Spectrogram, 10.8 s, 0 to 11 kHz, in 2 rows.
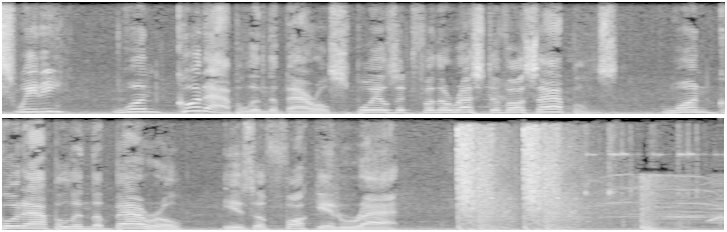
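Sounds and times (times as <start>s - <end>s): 
speech: 0.1s - 8.6s
gunshots: 8.8s - 10.4s.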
